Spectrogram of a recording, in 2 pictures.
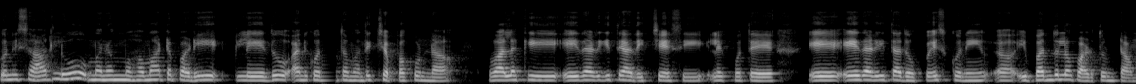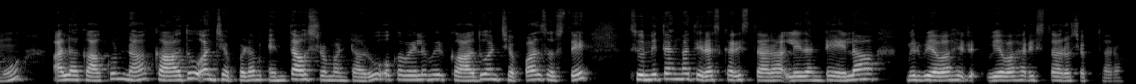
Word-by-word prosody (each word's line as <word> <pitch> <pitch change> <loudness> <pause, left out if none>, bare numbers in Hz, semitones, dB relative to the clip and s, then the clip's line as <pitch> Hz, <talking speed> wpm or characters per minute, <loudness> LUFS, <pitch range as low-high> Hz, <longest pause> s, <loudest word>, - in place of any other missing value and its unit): కొన్నిసార్లు 220 +2 0 0.3
మనం 215 0 +3
మొహమాట 205 +3 0
పడి, 190 0 +2 0.4
లేదు 185 +3 +2 0.2
అని 195 0 0
కొంతమందికి 190 0 -3
చెప్పకుండా 180 -2 -1 0.5
వాళ్ళకీ 205 +1 +3 0.3
ఏది 190 +1 +3
అడిగితే 205 +2 -2
అది 175 -2 0
ఇచ్చేసి, 180 0 -1 0.2
లేకపోతే 180 -1 -2 0.6
ఏ - - +7 0.3
ఏది 210 0 +6
అడిగితే 200 +1 0
అది 185 -1 +1
ఒప్పేసుకొని 185 0 -2 0.3
ఆహ్, 180 - -3
ఇబ్బందులో 205 +3 +2
పడుతుంటాము. 165 +1 -3 0.5
అలా 210 +1 +4
కాకుండా, 200 +4 -1 0.2
కాదు 200 +6 +3
అని 230 -2 0
చెప్పడం 200 0 -1 0.2
ఎంత 190 +2 -4
అవసరం 220 -3 -3
అంటారు. 180 +2 -3
ఒకవేళ 215 0 -1
మీరు 225 -1 -3
కాదు 180 +6 +2
అని 230 -2 -4
చెప్పాల్సొస్తే 200 +2 -1 0.6
సున్నితంగా 240 +2 +2
తిరస్కరిస్తారా? 200 -2 0
లేదంటే 190 +1 -1
ఎలా 220 +4 +2 0.5
మీరు 200 -1 -1
వ్యవహరి 195 0 +2 0.2
వ్యవహరిస్తారో 190 -1 -1
చెప్తారా? 160 -2 -13
195 Hz, 115 wpm, -24 LUFS, 185-210 Hz, 0.6 s, ఏ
